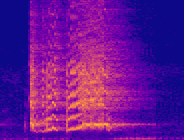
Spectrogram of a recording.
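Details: One crow from a green junglefowl recorded after heavy rain: a gritty opening burst, then a sustained buzzy note that trails away, with soft low rumbling afterwards.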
